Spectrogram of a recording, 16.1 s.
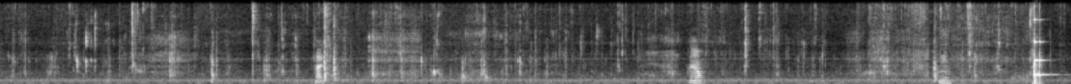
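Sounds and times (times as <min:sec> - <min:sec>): people chewing and lip smacking: 0:00.0 - 0:15.5
steady low hum: 0:00.0 - 0:16.0.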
